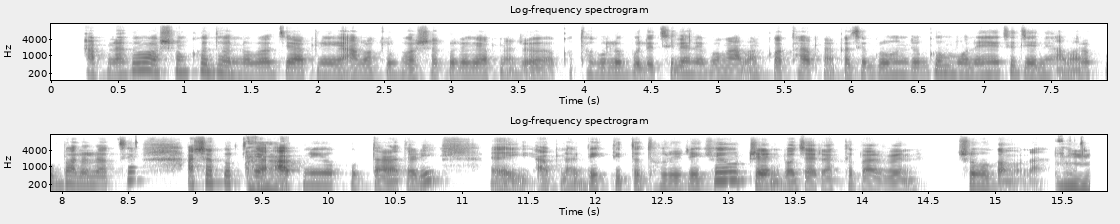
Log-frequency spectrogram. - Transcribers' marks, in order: none
- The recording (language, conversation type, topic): Bengali, advice, ট্রেন্ড মেনে চলব, নাকি নিজের স্টাইল ধরে রাখব?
